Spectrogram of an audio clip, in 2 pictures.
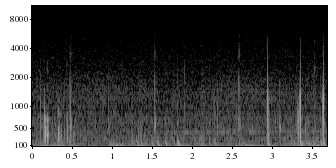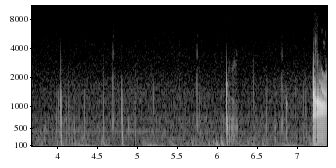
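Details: Stomach after eating a cheeseburger: quiet background with many scattered clicks, pops and soft gurgles, then a louder burst at the end; active, normal post-meal bowel sounds, borborygmi.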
